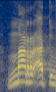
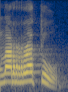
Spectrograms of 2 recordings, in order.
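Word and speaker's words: مَرْأَة: selepas daripada rok huruf Ro Ma Ratu bukan Mar Ratu kalau ejaannya massa tumor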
